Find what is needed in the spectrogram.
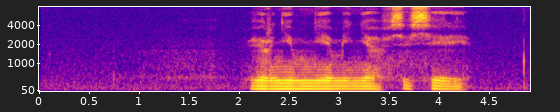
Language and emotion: Russian, neutral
